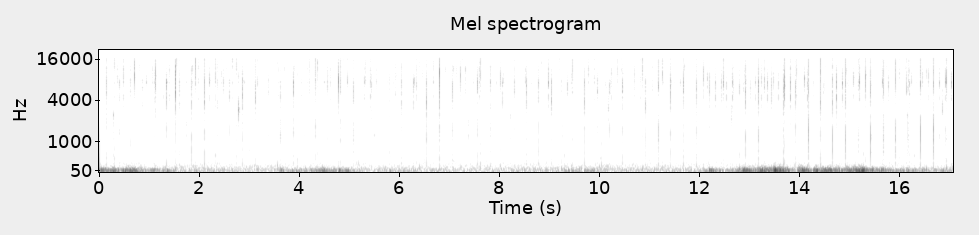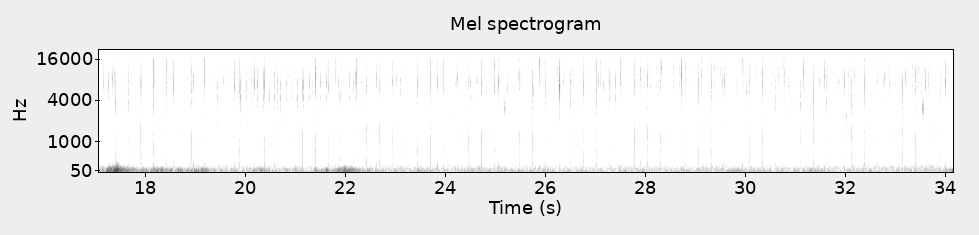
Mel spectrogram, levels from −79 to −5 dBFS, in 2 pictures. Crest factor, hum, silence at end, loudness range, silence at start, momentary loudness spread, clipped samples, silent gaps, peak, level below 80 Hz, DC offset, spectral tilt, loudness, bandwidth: 32 dB; none; 0 s; 10 LU; 0 s; 12 LU; under 0.1%; none; -18 dBFS; -52 dBFS; under 0.1%; -2.5 dB/octave; -51 LUFS; 17 kHz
